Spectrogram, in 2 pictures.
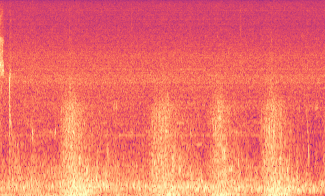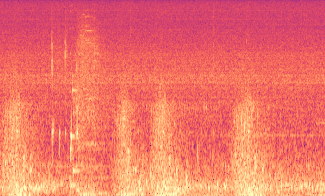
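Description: Soft whooshing swirls of water come and go in a steady rhythm.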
